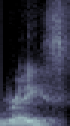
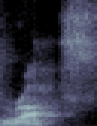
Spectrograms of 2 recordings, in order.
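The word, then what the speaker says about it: Raas: the the gods uh what i call in race but it's not it's ras that's how you're supposed to pronounce it because it's r double a s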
